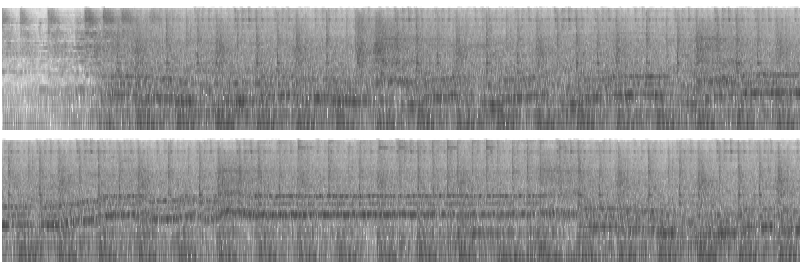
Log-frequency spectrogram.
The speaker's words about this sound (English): And you will understand why they sound great. You will understand. Take a listen to this and then tell me on Discord, does this crowd chanting sound familiar?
